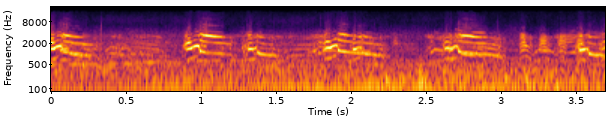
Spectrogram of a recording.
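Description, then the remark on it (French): Seagulls flying over a pebble beach under a cold, grey, cloudy sky cry out in a series of harsh, downward-sliding calls, several birds overlapping in bursts over a steady low rumble of background noise. “Les mouettes volent sur le ciel nuageux et passent sur les galets”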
